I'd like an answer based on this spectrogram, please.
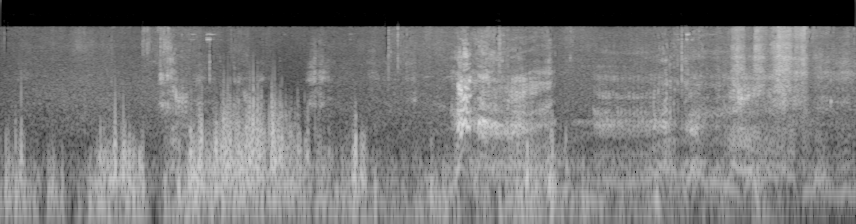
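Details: German Shepherds in a tug of war over a leash, rumbling growls rising and falling, broken by a few short, sharper yips and barks, with a person talking nearby.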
